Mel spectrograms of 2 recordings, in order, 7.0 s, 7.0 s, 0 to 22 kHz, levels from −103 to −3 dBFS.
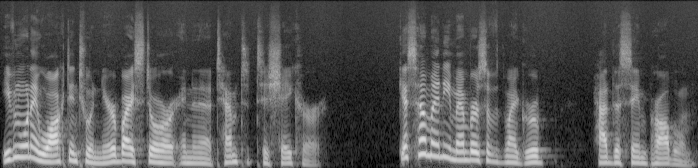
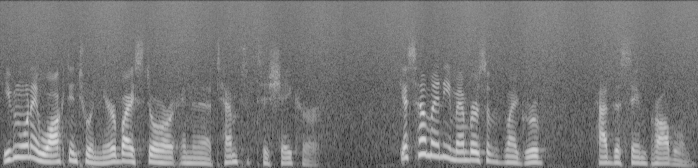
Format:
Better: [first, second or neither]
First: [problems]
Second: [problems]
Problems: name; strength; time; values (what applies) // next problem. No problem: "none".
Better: first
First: hiss; faint; throughout; 30 dB below the speech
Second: hiss; loud; throughout; 1 dB below the speech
